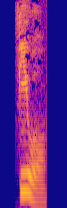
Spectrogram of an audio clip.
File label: "fuel", English voice, spelling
